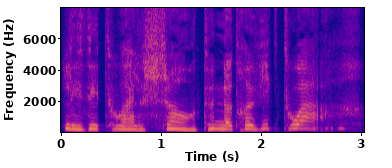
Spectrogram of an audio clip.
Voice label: victory, fr; cookie run

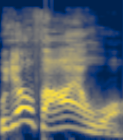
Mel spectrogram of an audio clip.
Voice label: touch, zh-hant; Cookie Run

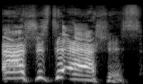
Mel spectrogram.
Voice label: levelup, en; Cookie Run

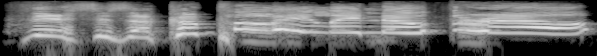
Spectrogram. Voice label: levelup, en; cookie run

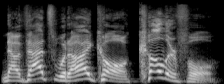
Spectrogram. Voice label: victory en; Cookie Run

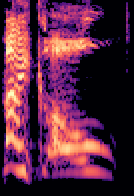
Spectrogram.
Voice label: hit, en; Cookie Run

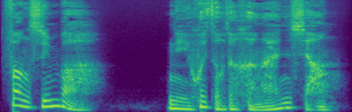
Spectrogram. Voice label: battle, zh-hant

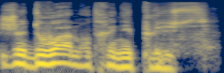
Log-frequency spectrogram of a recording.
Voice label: defeat, fr; Cookie Run

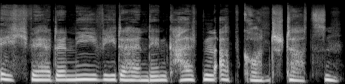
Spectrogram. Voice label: loading, de; cookierun

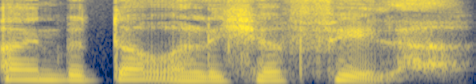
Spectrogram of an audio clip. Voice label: defeat, de; cookie run

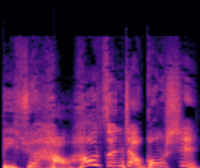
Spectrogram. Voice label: touch, zh-hant; Cookie Run

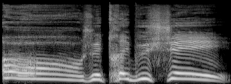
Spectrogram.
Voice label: defeat, fr; Cookie Run

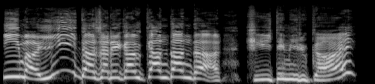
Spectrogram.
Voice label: upgrade, ja; cookierun

